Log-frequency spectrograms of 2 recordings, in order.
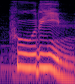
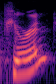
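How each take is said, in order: First: The middle consonant is a d sound. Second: The middle consonant is an r-like flap. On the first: The speaker calls it right. "but it's pudding" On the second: The speaker calls it wrong. "I'm going purin"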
